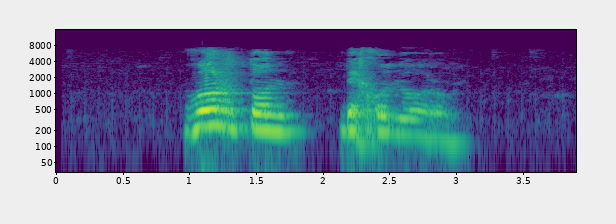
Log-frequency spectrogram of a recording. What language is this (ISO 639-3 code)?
epo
